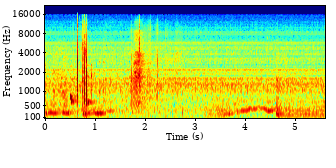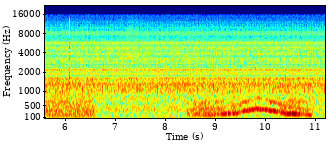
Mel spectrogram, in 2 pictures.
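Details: Pet dog Nigel, convinced his new toy is alive, lets out long moaning growls that rise then fall in smooth arcs, one held steady for several seconds, with a pause before a final arched growl; sharp handling clicks at the start.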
